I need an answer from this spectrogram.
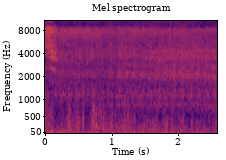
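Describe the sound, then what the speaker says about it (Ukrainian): A wide-track tractor engine idles in a steady, loud, rumbling drone, heard close with no break and no voices. "трактор на широкому ходу в нас стоїть"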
